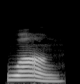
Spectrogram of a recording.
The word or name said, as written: Wong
